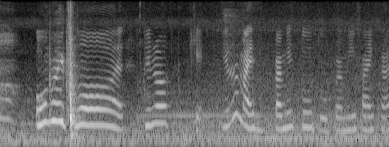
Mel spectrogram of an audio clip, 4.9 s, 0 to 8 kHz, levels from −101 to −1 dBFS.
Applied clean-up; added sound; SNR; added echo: none; Microwave oven; 5 dB; none.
